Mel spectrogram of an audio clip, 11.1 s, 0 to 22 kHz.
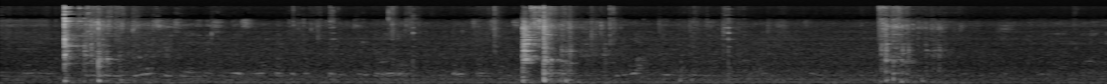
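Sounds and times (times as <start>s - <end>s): dishware clattering: 0.6s - 1.7s, 2.9s - 7.5s, 8.8s - 9.6s.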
